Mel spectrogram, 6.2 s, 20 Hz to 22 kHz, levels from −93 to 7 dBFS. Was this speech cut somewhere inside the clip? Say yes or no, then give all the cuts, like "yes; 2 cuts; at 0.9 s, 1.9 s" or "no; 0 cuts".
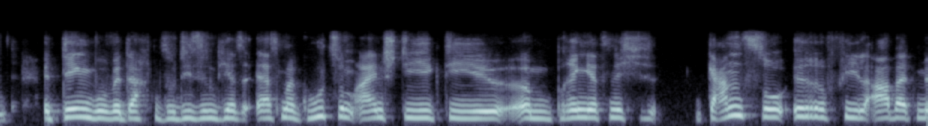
no; 0 cuts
